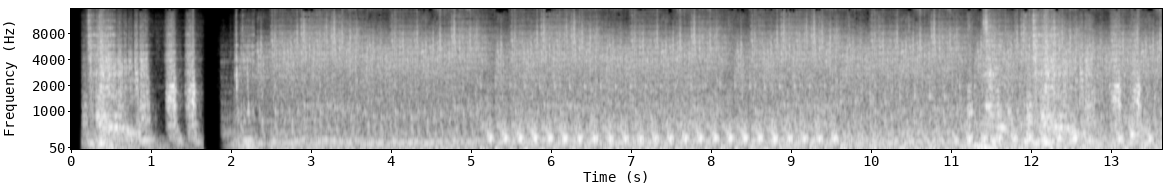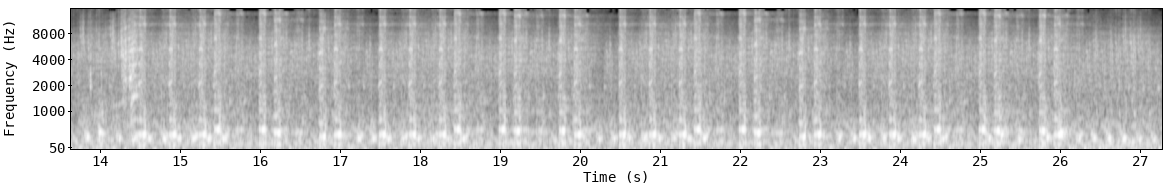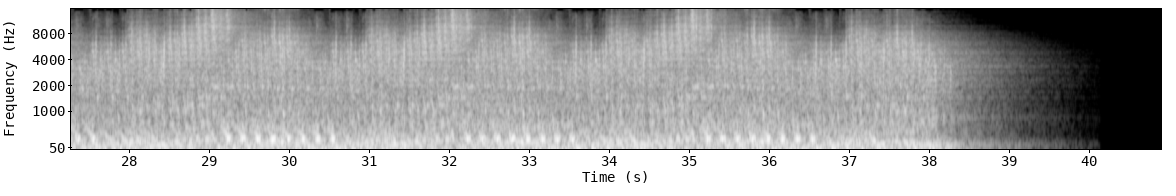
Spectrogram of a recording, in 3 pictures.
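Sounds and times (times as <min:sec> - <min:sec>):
stuttering remix audio: 0:00.2 - 0:38.7
short repeating tones: 0:11.2 - 0:27.6
smooth repeating loop: 0:11.2 - 0:33.6.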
